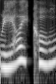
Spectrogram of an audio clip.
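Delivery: whispering. Macy answers Steve as she crawls toward the pelicans: whispered. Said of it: "whispered Macy".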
